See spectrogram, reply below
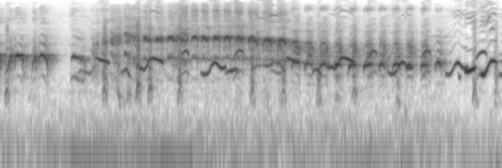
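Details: Noisy wild laughingthrushes, a lure and tutor sound: looping whistled notes sound over a thick bed of rasping chatter, with louder rising whistles near the end.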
